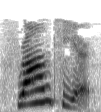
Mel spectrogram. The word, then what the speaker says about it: frontier: 现在在 front 后面加上 ier 的名词后缀 frontier，注意字母组合 ier 发 ear 的音，单词就读作 frontier， frontier 就是前线，边境，同时也指学科研究中的新领域。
